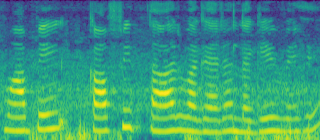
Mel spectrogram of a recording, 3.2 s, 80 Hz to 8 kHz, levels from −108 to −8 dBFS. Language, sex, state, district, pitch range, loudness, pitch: Hindi, female, Bihar, West Champaran, 270-295 Hz, -15 LUFS, 275 Hz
